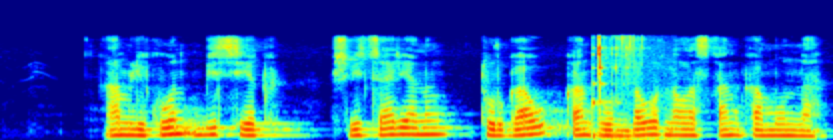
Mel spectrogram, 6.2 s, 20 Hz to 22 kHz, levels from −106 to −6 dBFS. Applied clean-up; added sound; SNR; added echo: neural mask model RNNoise.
